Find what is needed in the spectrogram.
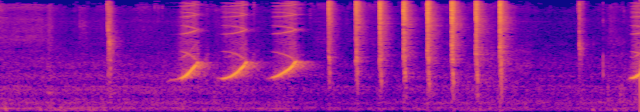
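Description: Three short whistles, each sweeping quickly upward, a little under two seconds in, then a quick run of sharp clicks, about four a second.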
